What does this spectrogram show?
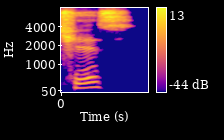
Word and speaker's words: chaise: La, la chaise sur laquelle je suis assise est inconfortable. Très bien. Atención a la pronunciación. Chaise. La che no existe, sino che. La chaise. Como los argentinos. Che, boludo. Che.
